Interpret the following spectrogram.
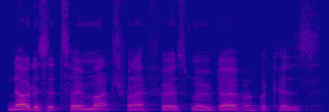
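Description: A young man from Western Australia with a deep voice talks casually as a musician being interviewed. He keeps things understated and matter-of-fact. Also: brisk. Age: young adult. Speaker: musician guest. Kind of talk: casual chat.

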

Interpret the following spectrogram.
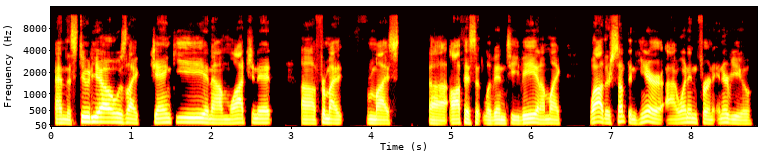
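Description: A man's voice: on the low side, fairly even intonation, fairly quick, no room sound, clean studio sound. A man in his thirties speaking as an interview guest, answering casually in a hesitant, rambling way. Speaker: interview guest, video journalist.

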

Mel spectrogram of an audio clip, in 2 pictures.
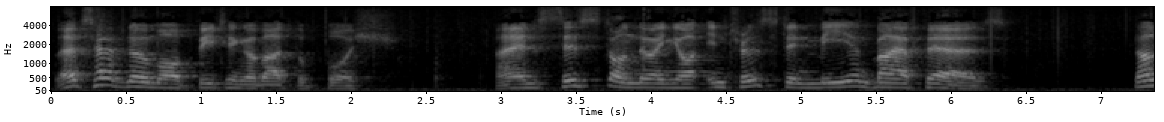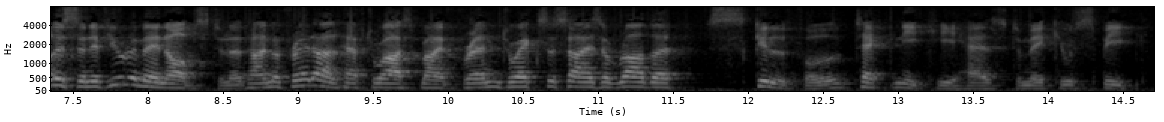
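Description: Menacing, suave villain played by a man, higher-pitched. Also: lively intonation, normal speed, lightly acted. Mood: threatening. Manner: formal, clipped, threatening. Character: suave menacing male foreign-agent villain, cornered traitor. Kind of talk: old radio adventure serial acting.

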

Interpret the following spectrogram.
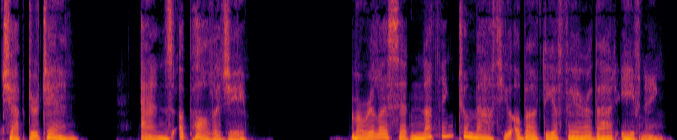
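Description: Low, expressive woman narrator. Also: moderate pace, slightly rough, no room sound, clean studio sound. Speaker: audiobook narrator. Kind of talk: dramatic literary narration.

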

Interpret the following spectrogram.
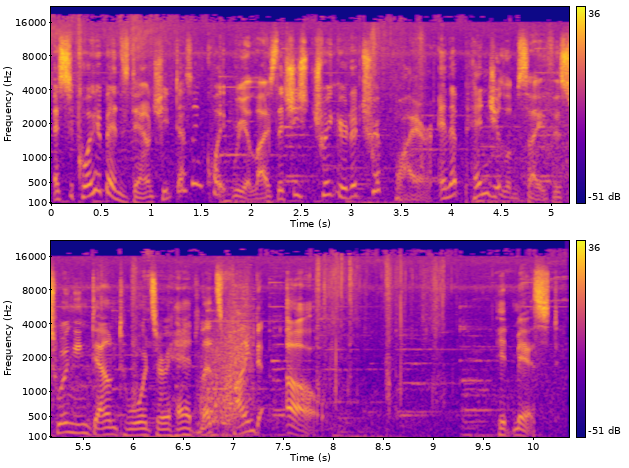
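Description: A man's voice: mid-range voice, huge pitch swings, measured pace, music in the background. A man playing a snide, mock-dramatic reality-contest announcer narrating an audio drama with wry commentary. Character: snide male reality-contest announcer, gleeful about danger.

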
